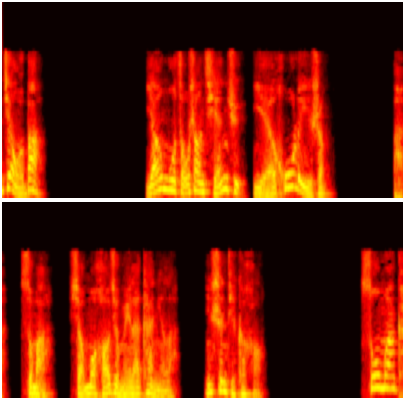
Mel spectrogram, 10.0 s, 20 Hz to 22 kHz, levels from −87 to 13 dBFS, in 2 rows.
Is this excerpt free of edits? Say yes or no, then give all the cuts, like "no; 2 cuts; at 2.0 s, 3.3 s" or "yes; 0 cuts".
no; 1 cut; at 5.7 s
